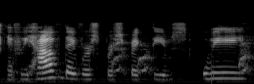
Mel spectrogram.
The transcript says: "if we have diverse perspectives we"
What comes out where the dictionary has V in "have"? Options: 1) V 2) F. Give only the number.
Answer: 1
